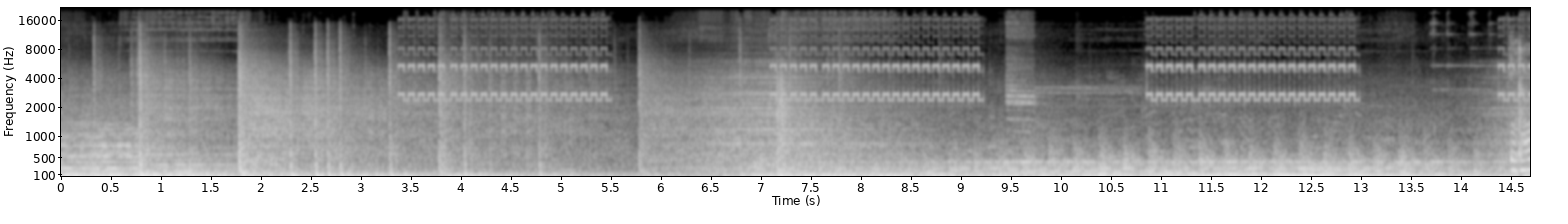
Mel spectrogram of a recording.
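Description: An electronic telephone ring repeats in bursts over loud background music, the trilling tone recurring several times.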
